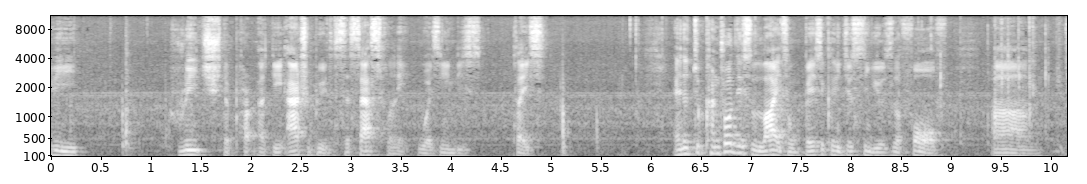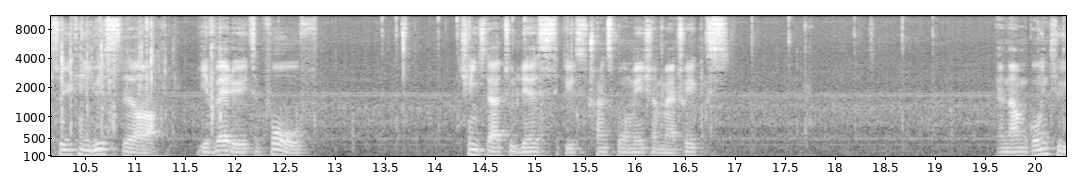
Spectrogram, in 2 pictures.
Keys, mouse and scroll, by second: 2.8 click, 6.2-7.7 drag, 7.7 middle click, 8.2 click, 9.2 ctrl+middle click, 9.8 ctrl+a, 11.4 l, 14.1 click, 14.2-15.6 drag, 15.6-17.3 middle drag, 17.3 shift+right click, 18.3 click, 19.1 drag.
